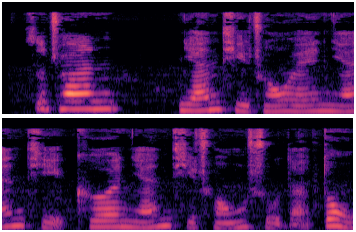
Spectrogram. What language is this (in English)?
Chinese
